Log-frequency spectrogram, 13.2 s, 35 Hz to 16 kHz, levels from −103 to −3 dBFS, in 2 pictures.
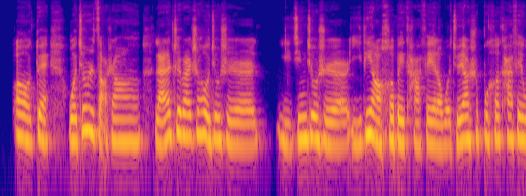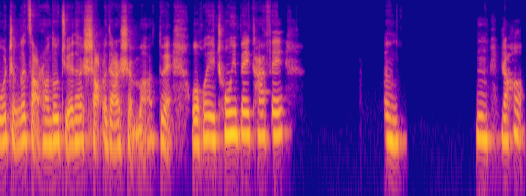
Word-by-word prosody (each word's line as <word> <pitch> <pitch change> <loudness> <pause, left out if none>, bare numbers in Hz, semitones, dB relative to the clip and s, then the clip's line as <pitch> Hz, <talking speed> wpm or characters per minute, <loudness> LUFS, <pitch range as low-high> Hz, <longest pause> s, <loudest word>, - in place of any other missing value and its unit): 哦， 220 -4 +2
对。 200 -4 +2 0.2
我 195 0 +3
就 270 +7 +2
是 260 - +5
早 - - -2
上 195 -1 -2 0.2
来 180 -1 +2
了 225 - +4
这 245 +2 +3
边 230 -2 +3
儿 - - +1
之 240 +2 -1
后 230 -3 +4
就 210 +1 +1
是 175 -2 -4 0.2
已 195 -7 -6
经 205 +4 +2
就 215 -1 +4
是 175 -3 -1
一 180 - -5
定 240 +5 +6
要 195 -6 +5
喝 195 +1 +1
杯 185 -3 +3
咖 180 -2 -6
啡 180 0 -1
了， 165 - 0
我 170 +1 -3
觉 185 +2 -2
得 200 - +4
要 205 - +3
是 220 +2 -3
不 215 0 -4
喝 210 0 -1
咖 210 +1 -2
啡， 205 0 +2
我 195 +1 +2
整 200 - -2
个 200 - +1
早 210 - -2
上 185 -1 -2
都 195 +2 +3
觉 195 -3 -1
得 195 +1 0
少 - - +1
了 185 - -3
点 170 -2 -1
儿 - - 0
什 180 - -2
么。 220 -4 -6
对， 185 -4 -2 0.2
我 185 - +1
会 210 +2 +2
冲 235 +3 +4
1 - - +6
杯 235 0 +3
咖 230 -1 -3
啡 235 +2 -1 1.2
嗯， 195 -2 -1 0.9
嗯， 210 -2 +1
然 200 -1 -1
后 235 +1 -4
200 Hz, 285 characters per minute, -24 LUFS, 185-220 Hz, 1.2 s, 定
